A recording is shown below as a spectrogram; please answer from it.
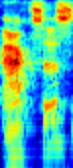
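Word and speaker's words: AXYS: That's the same same at um uh Axis. Is that how you pronounce it? It's pronounced Axis and it causes no end of confusion, but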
